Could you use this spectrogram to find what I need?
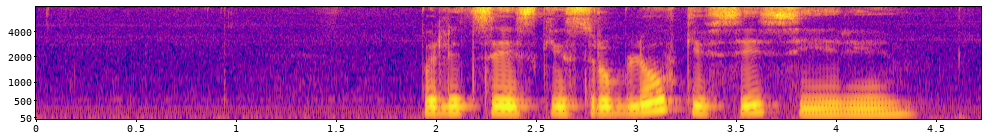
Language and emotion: Russian, neutral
